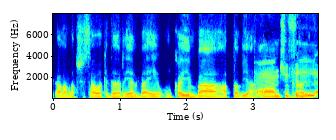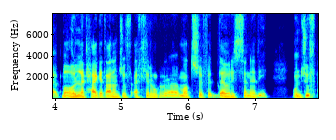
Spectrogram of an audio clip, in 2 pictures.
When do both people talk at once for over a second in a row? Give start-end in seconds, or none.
none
